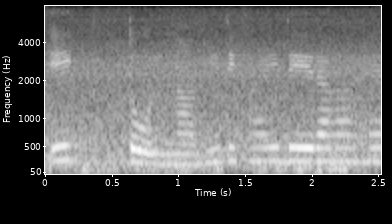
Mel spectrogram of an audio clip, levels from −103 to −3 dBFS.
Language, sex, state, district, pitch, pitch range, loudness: Hindi, female, Punjab, Pathankot, 240 Hz, 220-245 Hz, -15 LUFS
